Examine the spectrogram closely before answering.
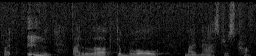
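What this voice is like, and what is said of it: Put-on Scottish accent. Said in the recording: “As he said in a Scottish accent”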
